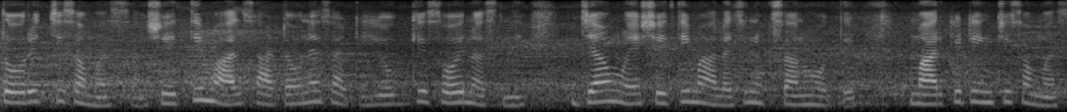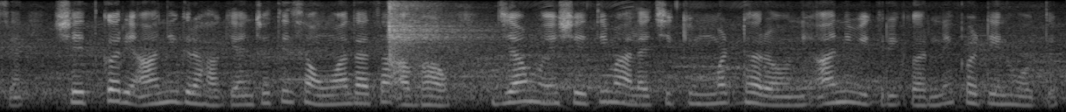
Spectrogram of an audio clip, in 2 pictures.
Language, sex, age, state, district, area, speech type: Marathi, female, 18-30, Maharashtra, Ahmednagar, rural, spontaneous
